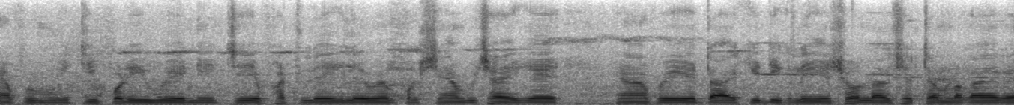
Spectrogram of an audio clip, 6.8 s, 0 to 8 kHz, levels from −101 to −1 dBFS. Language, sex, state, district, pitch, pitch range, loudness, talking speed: Hindi, male, Odisha, Khordha, 130 Hz, 125-130 Hz, -16 LUFS, 215 wpm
